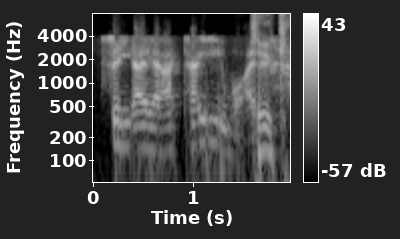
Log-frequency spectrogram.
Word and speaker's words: Tukaki: My last name is spelled Tukaki. Yeah. But actually, I've had this dream for a long time to buy some sort of road somewhere and call it Tukaki, but spell it.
